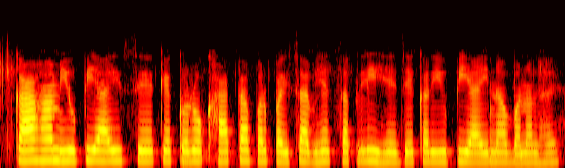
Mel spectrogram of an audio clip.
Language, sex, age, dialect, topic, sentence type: Magahi, female, 41-45, Central/Standard, banking, question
